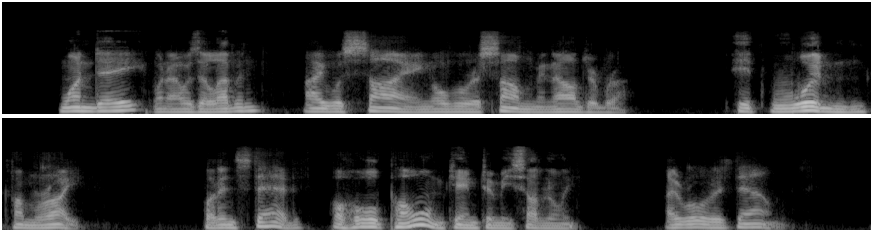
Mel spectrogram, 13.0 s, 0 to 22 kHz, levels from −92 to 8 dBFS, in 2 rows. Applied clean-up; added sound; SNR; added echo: neural mask model DeepFilterNet 3.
